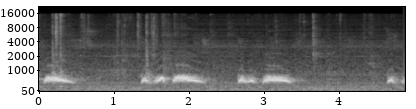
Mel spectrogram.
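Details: Spotted dove from a caged breeding pair that is preening each other and carrying material to build a nest; soft low cooing phrases in short bursts, a double note then a longer coo, repeated about every one to two seconds, quiet room.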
